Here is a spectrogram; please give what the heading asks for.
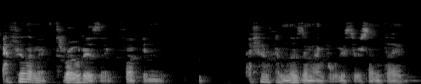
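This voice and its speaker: A young man co-hosting a podcast in blunt, rambling, sweary casual chat, with a slightly raspy voice. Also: low-pitched, brisk, a bit bright, muffled recording. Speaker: podcast co-host.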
